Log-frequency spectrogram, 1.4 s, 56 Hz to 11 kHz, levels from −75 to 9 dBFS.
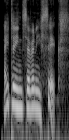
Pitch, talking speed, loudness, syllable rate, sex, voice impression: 175 Hz, 130 wpm, -17 LUFS, 4.8 syllables/s, male, very masculine, slightly middle-aged, slightly thick, tensed, powerful, very bright, slightly hard, very clear, very fluent, cool, slightly intellectual, very refreshing, slightly calm, slightly mature, friendly, reassuring, very unique, slightly elegant, wild, sweet, very lively, kind, intense, slightly light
